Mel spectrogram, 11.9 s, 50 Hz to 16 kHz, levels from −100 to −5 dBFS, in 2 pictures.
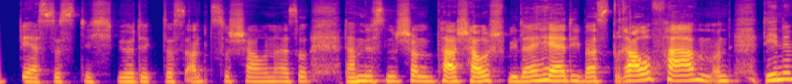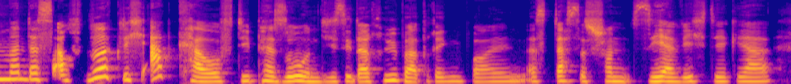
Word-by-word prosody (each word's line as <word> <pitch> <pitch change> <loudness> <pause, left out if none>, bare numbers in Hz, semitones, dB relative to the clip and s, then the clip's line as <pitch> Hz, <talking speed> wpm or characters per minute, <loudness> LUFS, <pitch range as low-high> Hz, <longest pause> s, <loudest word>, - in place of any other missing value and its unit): wär's 170 -1 -2
es 180 - -5
nicht 175 -1 -8
würdig, 180 0 -3
das 185 -1 -7
anzuschauen. 185 +1 -5
Also, 190 +1 -5 0.3
da 180 - 0
müssen 200 0 0
schon 200 +1 +1
'n 195 - -4
paar 190 -3 +6
Schauspieler 195 -1 +2
her, 215 -1 +6
die 210 -1 -3
was 195 0 +2
drauf 220 +7 +5
haben 225 -1 +6
und 210 +1 -2 0.2
denen 270 +4 +4
man 280 0 0
das 265 -1 -2
auch 225 +1 +2
wirklich 320 -4 +1
abkauft, 185 - 0
die 205 - -5
Person, 195 -2 -1
die 175 +1 -10
sie 195 +1 -6
da 180 +1 0
rüberbringen 190 -3 -4
wollen. 185 +4 -9
Also, 190 0 -9
das 205 0 -3
ist 190 0 -4
schon 195 -1 -5
sehr 190 -2 -1
wichtig, 185 0 -8
ja. 190 +1 -5
195 Hz, 195 wpm, -20 LUFS, 185-215 Hz, 0.3 s, paar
